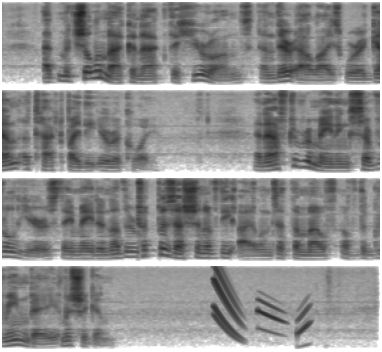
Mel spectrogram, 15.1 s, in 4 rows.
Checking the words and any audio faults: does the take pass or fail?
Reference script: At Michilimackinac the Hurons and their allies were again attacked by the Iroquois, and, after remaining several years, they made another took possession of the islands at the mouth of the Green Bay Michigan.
fail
